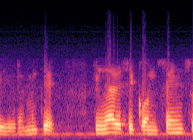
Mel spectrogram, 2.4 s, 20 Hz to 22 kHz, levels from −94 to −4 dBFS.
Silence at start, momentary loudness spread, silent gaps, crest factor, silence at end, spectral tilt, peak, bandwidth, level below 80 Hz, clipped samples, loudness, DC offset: 0 s; 8 LU; none; 14 dB; 0 s; -8 dB/octave; 0 dBFS; 5.8 kHz; -60 dBFS; under 0.1%; -14 LUFS; under 0.1%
